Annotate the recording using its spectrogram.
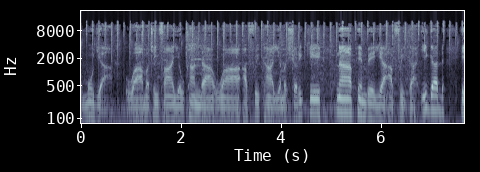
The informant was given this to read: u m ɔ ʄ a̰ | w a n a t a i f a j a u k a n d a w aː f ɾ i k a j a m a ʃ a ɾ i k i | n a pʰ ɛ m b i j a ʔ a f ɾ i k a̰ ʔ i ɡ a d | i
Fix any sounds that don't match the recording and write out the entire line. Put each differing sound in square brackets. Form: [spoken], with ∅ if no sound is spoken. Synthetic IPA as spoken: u m ɔ ʄ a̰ | w a [m] a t a i f a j a u k a n d a w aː f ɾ i k a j a m a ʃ a ɾ i k i | n a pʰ ɛ m b [ɛ] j a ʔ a f ɾ i k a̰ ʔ i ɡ a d | i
